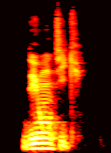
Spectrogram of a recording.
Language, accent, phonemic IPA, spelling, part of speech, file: French, France, /de.ɔ̃.tik/, déontique, adjective, LL-Q150 (fra)-déontique.wav
- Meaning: deontic (relating to necessity, duty or obligation)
